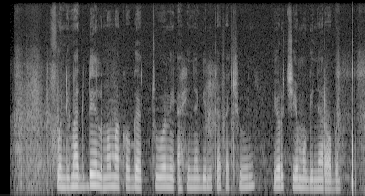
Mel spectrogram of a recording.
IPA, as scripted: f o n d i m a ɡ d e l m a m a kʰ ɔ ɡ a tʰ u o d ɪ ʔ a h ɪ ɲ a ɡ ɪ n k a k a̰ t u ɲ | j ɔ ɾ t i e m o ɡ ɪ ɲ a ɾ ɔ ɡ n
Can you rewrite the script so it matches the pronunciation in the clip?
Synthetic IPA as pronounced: f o n d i m a ɡ d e l m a m a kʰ ɔ ɡ a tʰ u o n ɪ ʔ a h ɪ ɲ a ɡ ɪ n k a k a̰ t͡ʃ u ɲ | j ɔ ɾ t͡ʃ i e m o ɡ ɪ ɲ a ɾ ɔ ɡ n

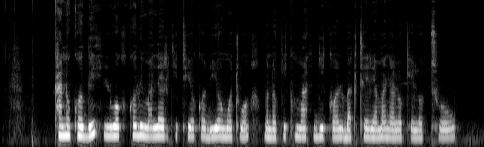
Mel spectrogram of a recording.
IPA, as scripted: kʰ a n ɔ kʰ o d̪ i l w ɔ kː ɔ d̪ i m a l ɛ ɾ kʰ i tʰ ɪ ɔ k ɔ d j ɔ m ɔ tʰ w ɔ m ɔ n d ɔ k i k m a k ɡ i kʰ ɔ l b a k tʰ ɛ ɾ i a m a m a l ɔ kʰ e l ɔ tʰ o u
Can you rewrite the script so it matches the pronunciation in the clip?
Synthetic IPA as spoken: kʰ a n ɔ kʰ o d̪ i l w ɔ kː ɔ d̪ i m a l ɛ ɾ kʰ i tʰ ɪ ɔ k ɔ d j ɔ m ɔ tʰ w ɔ m ɔ n d ɔ k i k m a k ɡ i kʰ ɔ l b a k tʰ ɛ ɾ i a m a ɲ a l ɔ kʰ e l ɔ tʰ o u

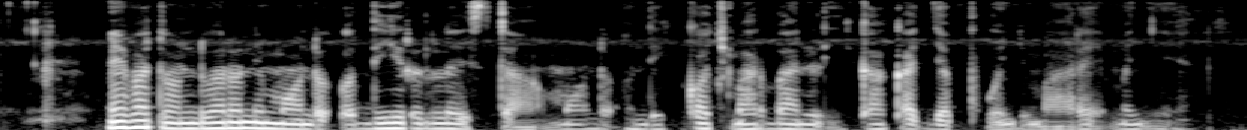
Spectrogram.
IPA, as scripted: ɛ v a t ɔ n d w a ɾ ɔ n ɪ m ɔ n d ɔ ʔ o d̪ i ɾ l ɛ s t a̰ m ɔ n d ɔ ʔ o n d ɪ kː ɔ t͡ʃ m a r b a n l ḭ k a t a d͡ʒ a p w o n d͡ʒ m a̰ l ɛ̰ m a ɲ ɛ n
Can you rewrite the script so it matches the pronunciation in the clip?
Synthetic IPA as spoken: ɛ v a t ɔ n d w a ɾ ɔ n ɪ m ɔ n d ɔ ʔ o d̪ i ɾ l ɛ s t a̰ m ɔ n d ɔ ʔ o n d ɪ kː ɔ t͡ʃ m a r b a n l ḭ k a k a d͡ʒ a p w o ɲ d͡ʒ m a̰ ɾ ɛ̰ m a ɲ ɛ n

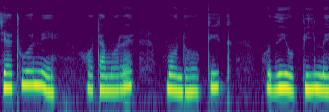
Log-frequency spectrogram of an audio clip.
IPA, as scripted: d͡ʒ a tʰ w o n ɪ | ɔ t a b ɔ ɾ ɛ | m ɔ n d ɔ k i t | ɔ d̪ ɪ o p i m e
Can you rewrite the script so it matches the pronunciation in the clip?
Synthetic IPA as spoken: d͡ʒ a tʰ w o n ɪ | ɔ t a m ɔ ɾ ɛ | m ɔ n d ɔ k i k | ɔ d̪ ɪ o p i m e

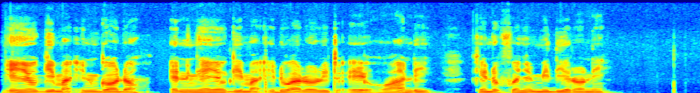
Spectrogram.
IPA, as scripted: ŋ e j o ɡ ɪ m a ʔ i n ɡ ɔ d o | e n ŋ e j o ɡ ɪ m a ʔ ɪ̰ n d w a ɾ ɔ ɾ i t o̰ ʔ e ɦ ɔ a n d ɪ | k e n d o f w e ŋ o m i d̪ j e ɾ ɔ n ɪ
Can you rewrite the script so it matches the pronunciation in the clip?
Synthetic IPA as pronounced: ŋ e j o ɡ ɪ m a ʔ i n ɡ ɔ d ɔ | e n ŋ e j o ɡ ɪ m a ʔ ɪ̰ d w a ɾ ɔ ɾ i t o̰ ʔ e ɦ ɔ a n d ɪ | k e n d o f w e ɲ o m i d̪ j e ɾ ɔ n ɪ

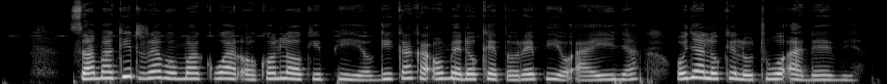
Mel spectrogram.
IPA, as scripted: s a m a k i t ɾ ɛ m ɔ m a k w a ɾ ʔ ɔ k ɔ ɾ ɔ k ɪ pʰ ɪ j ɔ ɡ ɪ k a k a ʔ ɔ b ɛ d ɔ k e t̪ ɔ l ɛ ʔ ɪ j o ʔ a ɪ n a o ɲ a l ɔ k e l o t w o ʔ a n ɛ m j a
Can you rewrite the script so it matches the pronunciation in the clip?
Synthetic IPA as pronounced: s a m a k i t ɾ ɛ m ɔ m a k w a ɾ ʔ ɔ k ɔ l ɔ k ɪ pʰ ɪ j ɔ ɡ ɪ k a k a ʔ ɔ m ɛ d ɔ k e t̪ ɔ ɾ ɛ p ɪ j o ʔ a ɪ ɲ a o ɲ a l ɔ k e l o t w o ʔ a n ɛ m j a

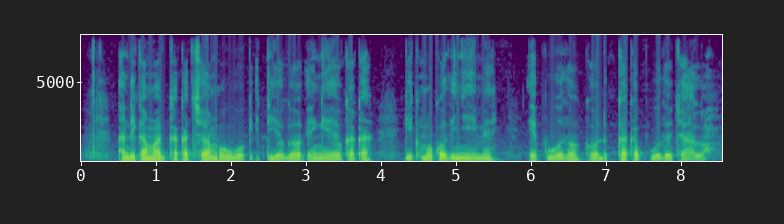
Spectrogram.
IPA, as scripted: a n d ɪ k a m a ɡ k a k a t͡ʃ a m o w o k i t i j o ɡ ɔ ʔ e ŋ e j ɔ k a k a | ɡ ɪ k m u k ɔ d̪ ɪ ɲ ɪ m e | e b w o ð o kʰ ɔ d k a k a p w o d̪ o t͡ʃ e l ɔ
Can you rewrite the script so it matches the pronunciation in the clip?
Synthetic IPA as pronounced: a n d ɪ k a m a ɡ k a k a t͡ʃ a m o w o k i t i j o ɡ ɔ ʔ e ŋ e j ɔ k a k a | ɡ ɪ k m ɔ k ɔ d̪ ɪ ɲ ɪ m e | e p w o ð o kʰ ɔ d k a k a p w o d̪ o t͡ʃ a l ɔ

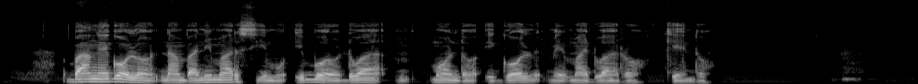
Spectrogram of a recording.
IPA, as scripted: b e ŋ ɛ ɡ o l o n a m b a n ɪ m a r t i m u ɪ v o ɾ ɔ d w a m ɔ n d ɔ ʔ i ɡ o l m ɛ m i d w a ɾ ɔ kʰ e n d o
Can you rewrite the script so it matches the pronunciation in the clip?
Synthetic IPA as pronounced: b a ŋ ɛ ɡ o l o n a m b a n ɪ m a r s i m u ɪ b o ɾ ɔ d w a m ɔ n d ɔ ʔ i ɡ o l m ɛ m a d w a ɾ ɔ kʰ e n d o

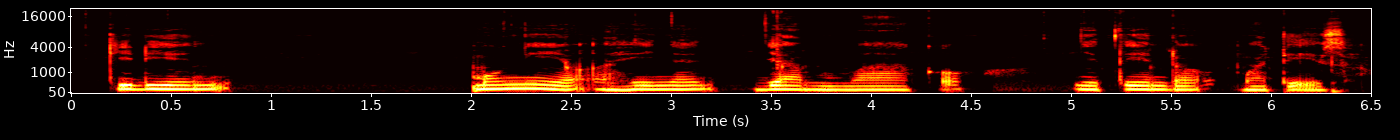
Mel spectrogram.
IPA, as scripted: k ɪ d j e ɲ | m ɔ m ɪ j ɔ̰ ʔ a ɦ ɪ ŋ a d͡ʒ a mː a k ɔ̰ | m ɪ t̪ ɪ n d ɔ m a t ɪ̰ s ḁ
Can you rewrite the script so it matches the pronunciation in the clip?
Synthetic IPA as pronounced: k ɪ d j e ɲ | m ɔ ŋ ɪ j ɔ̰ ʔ a ɦ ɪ ɲ a d͡ʒ a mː a k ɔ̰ | ɲ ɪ t̪ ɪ n d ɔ m a t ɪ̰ s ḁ

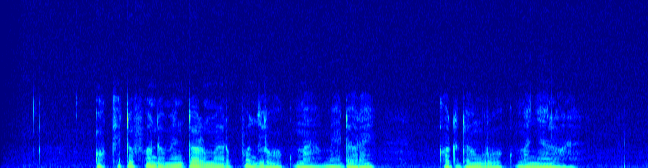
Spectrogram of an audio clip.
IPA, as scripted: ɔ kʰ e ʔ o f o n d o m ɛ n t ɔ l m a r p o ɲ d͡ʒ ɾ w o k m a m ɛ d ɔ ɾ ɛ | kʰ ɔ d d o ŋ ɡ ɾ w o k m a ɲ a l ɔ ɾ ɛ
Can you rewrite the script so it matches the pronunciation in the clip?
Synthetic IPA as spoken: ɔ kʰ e t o f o n d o m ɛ n t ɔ l m a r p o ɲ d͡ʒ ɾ w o k m a m ɛ d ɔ ɾ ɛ | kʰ ɔ d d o ŋ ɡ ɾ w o k m a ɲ a l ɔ ɾ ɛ

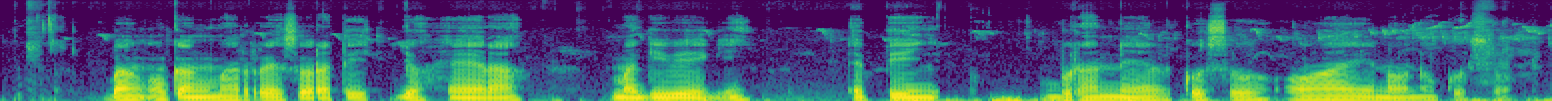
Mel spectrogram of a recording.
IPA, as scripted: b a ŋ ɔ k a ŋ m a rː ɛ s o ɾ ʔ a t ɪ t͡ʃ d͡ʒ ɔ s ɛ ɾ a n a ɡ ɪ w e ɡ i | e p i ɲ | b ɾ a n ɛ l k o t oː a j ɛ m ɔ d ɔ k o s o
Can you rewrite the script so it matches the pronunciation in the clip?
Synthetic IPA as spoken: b a ŋ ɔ k a ŋ m a rː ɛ s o ɾ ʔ a t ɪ t͡ʃ d͡ʒ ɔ h ɛ ɾ a m a ɡ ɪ w e ɡ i | e p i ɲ | b ɾ a n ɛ l k o s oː a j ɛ n ɔ n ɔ k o s o

